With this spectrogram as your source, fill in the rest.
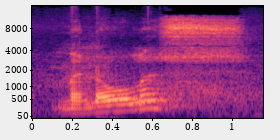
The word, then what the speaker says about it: Manolis: His name is Manolis Alagazakis, and I believe actually it's pronounced Manoli, but I say it's Manolis Alagazakis.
